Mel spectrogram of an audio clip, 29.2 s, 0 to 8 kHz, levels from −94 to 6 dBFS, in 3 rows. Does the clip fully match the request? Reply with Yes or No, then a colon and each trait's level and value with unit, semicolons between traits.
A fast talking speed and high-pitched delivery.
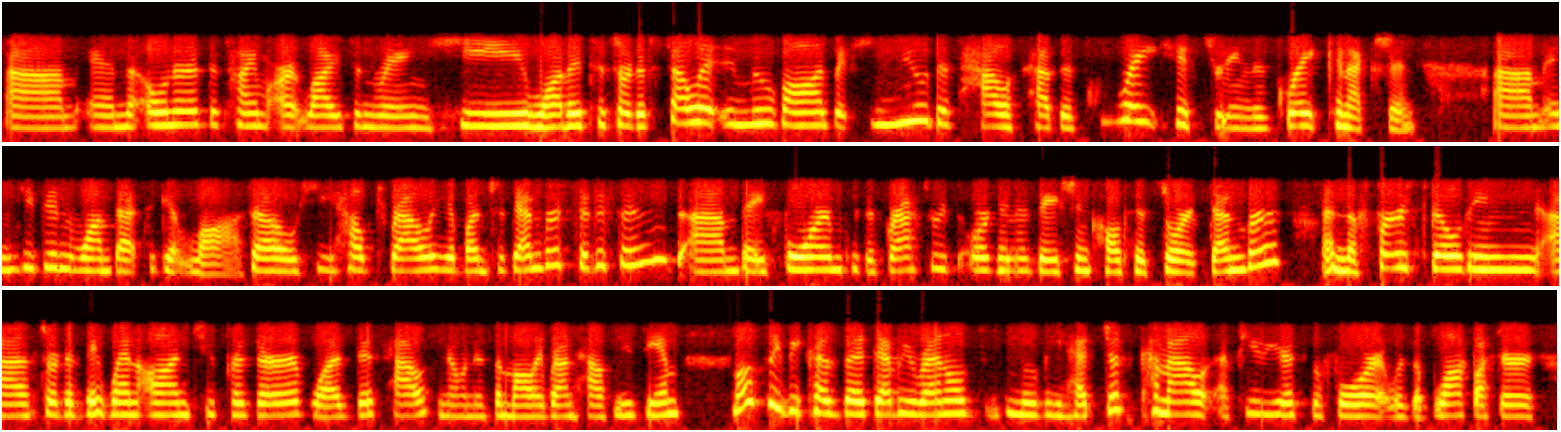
Yes: fast, 210 wpm; high, 235 Hz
